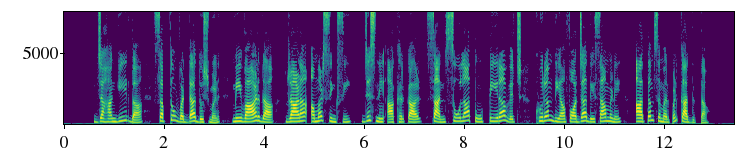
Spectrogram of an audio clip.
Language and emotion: Punjabi, neutral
